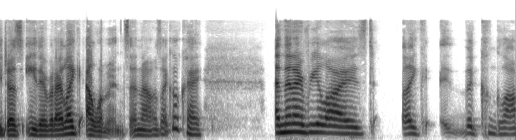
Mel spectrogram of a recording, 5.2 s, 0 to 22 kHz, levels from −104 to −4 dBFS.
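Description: At 1.02 s the speech and background both drop by about 4 dB in a single step. This is a microphone volume stepped down event, likely the call software lowering the device's input volume after judging the signal too hot.

From 2.77 to 2.97 s there is microphone overload. Peaks exceed the converter's ceiling by about 1 dB, and a small fraction of samples have their tops flattened, giving the loudest syllables a brief harsh, crackling edge. The likely cause is input volume set too high.

Just after, at 3.09 s, the level steps down again, by about 5 dB. The same automatic input adjustment is likely reacting to the clipped peaks just before, so this second drop likely follows from the distortion.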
